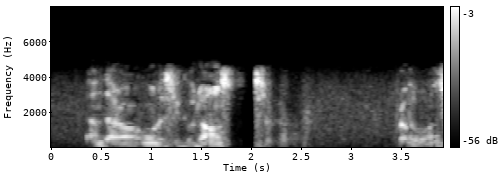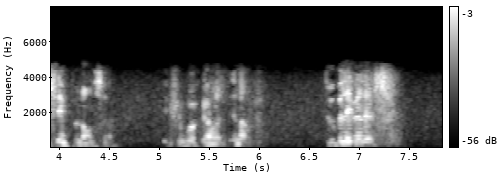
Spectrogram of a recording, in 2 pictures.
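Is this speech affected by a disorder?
Yes: Parkinson's disease; Parkinson's 21 years, levodopa, anti-reaction medicine from year 15 halved intake, Lars-Erik Unestål mental training; about 1,100 mg daily, self-adjusted, down ~10% over 6 years, tremor early in interview, breathing calms.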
